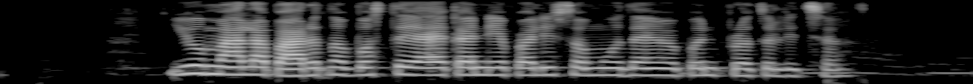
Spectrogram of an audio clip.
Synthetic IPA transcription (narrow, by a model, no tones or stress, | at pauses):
jomalabʱaɾʌt̪mabʌst̪ʌjaekanepalisʌmud̪ajmapʌniprʌt͡sʌlit̪̚t͡sʰʌ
